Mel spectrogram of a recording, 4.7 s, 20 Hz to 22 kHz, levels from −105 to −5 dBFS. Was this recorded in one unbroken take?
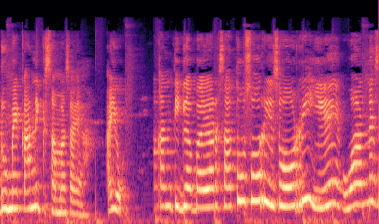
no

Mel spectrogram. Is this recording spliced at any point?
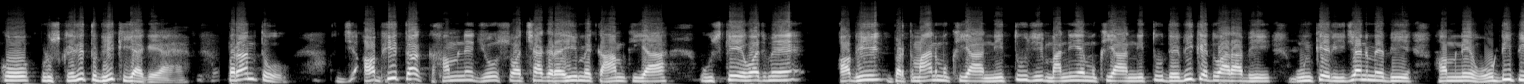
no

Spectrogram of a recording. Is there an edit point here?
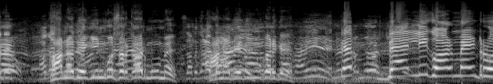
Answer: yes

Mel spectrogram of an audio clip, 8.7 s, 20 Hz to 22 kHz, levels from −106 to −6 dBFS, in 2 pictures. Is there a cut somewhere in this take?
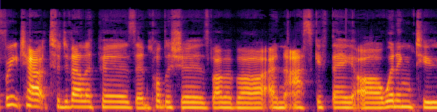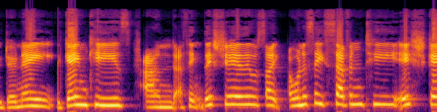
no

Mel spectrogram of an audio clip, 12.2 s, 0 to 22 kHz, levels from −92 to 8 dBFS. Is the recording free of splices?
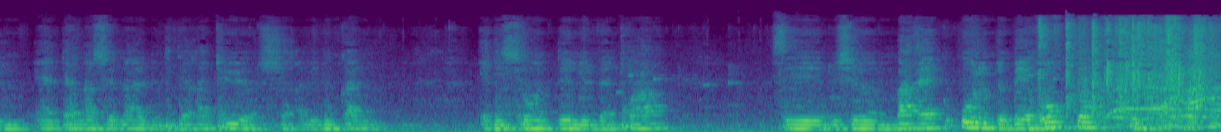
yes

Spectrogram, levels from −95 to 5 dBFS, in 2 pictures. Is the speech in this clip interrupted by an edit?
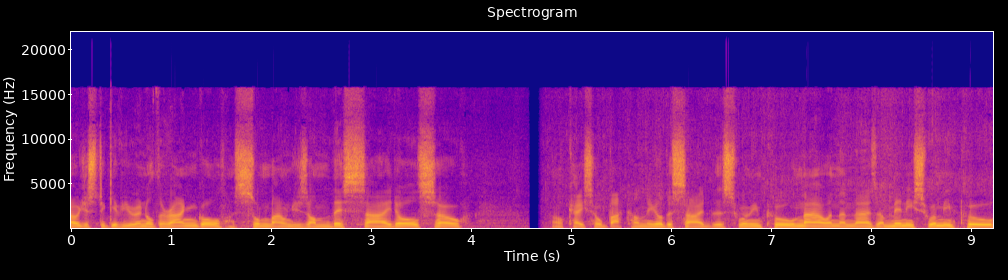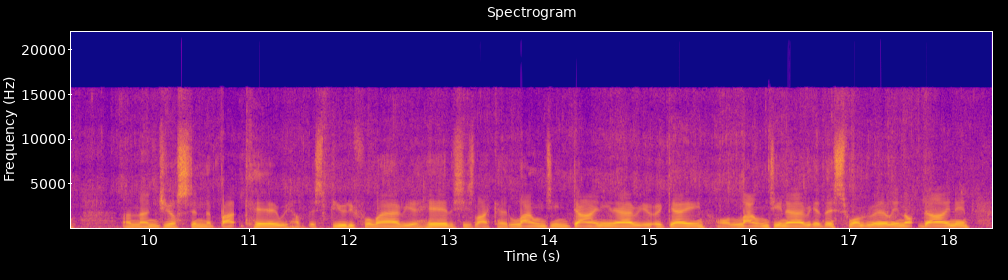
no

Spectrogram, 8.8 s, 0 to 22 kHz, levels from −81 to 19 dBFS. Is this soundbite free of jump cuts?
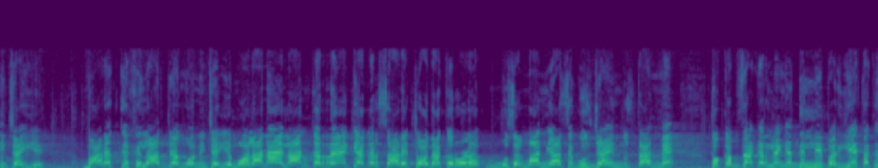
yes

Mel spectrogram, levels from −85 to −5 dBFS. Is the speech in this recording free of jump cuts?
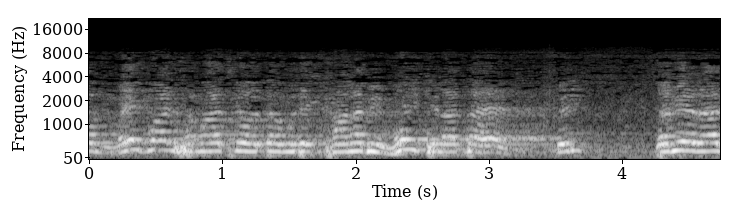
no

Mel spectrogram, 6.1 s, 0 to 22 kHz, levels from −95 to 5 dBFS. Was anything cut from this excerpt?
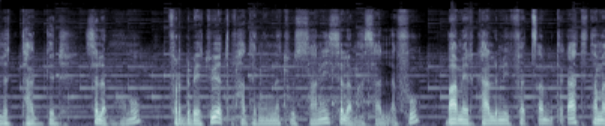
yes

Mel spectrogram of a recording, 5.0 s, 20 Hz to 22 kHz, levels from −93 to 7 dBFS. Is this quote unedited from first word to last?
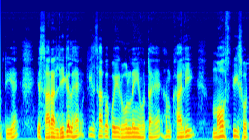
no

